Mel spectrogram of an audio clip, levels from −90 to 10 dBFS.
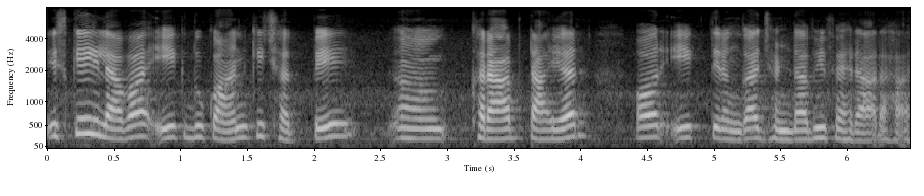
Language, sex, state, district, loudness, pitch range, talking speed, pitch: Hindi, female, Bihar, Samastipur, -19 LUFS, 200-250 Hz, 160 wpm, 225 Hz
